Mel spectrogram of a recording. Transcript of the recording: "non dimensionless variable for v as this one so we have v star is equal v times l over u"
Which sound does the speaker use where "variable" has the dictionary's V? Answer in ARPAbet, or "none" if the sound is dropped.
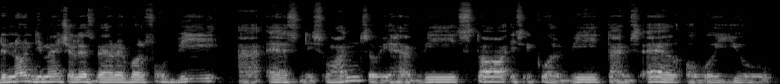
V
